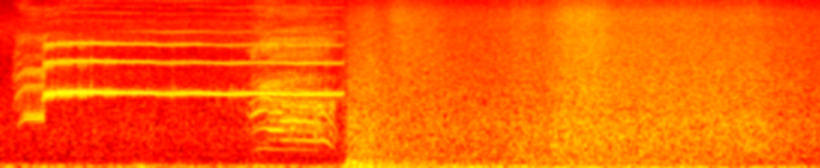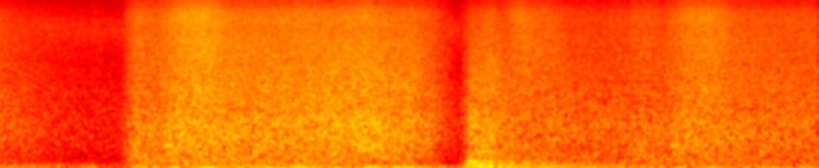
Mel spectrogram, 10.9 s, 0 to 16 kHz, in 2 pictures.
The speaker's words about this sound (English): A 2-foot wall of water appeared out of the blackness and struck with surprising force.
